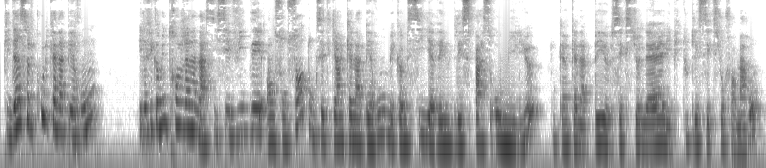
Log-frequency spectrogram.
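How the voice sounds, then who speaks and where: Speaking at medium pitch and a brisk clip, a middle-aged woman who works as a spiritual medium conducts a channeling session, chatting and gently delivering messages.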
